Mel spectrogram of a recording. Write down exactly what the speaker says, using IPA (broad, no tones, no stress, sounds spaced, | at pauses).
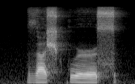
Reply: ð a ʃ kʷ ə˞ s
